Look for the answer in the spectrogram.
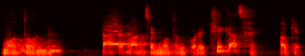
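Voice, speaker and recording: A man's voice: high-pitched, expressive, normal speed, reverberant. A young man with a Bangladeshi Bengali accent teaching Quran letter pronunciation in an online lesson, patiently repeating sounds and checking in with his students. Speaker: Quran recitation instructor.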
